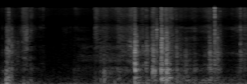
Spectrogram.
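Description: Faint handling of a plastic VHS cassette, with a few short clicks in the second second as it is turned over and its dust flap is lifted to look at the tape.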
